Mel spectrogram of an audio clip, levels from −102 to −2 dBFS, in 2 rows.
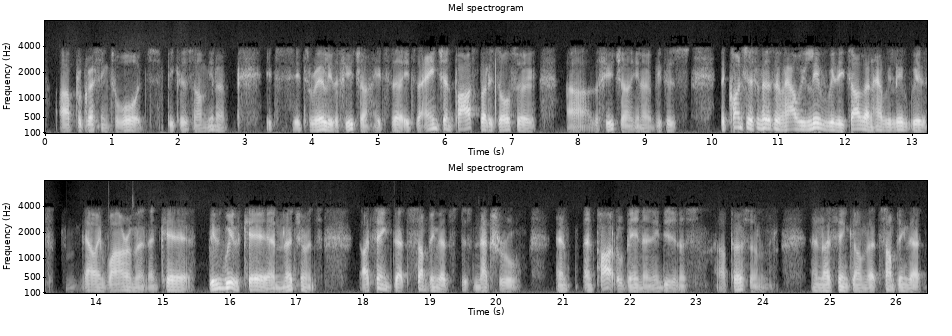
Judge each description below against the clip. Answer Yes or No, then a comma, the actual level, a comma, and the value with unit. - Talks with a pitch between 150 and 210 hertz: No, very low, 80 Hz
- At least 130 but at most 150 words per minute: No, average, 165 wpm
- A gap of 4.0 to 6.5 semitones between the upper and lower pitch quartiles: No, narrow, 2.4 semitones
